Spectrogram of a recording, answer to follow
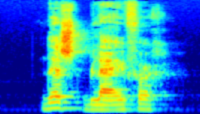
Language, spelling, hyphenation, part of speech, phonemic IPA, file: Dutch, nestblijver, nest‧blij‧ver, noun, /ˈnɛstˌblɛi̯.vər/, Nl-nestblijver.ogg
- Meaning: altricial animal, altricial young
